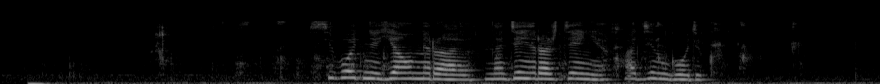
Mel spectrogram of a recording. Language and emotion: Russian, neutral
